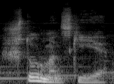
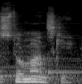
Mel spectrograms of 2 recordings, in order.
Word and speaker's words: Sturmanskie: session but at least you know how to pronounce those two words commandeer ski and Stormin ski not command us key and storm on ski commandeer ski and too much skill okay now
